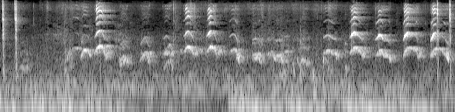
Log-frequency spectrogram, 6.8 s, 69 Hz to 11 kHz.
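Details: A litter of German Shepherd puppies, 26 days old, whines constantly in overlapping high, arched squeals that rise and fall. The cries come in quick, uneven bursts of two or three every second, with several pups calling at once over a faint low hum.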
